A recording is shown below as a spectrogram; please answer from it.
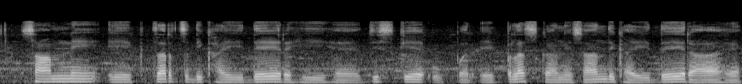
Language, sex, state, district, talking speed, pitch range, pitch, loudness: Hindi, male, Rajasthan, Bikaner, 135 wpm, 105-125 Hz, 110 Hz, -19 LUFS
